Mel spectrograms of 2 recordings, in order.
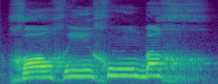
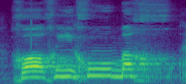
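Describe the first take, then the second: Both takes have the same delivery.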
